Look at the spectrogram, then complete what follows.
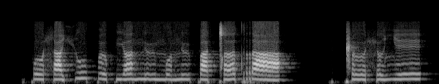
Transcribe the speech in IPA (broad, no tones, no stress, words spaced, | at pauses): poɬaçu ɓɵpjɐ nʉ monʉ paǀɐ dra | ǁɵ ɬɵʎe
